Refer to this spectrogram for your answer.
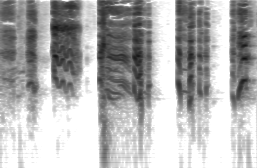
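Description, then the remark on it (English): A voice imitating coughing: a series of short, rough bursts with a raspy, throat-clearing quality, moderately loud, separated by brief pauses. “Or you just hear a cough.”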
